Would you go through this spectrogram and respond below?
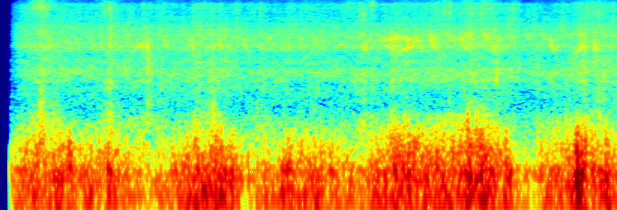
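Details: A herd of cows grazing peacefully on grass in a pasture: low, soft munching and tearing sounds that rise and fall in steady rustling bursts, with one sharper crunch near the end.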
